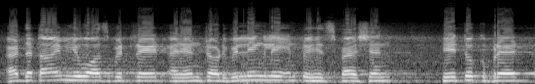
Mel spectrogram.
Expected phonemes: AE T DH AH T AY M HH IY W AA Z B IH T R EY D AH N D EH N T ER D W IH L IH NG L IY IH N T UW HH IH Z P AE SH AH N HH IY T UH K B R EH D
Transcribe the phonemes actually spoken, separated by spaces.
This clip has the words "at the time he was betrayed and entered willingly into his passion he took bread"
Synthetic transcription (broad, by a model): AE T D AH T AY M HH IY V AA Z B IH T R EY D AH N D EH N T ER D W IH L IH NG L IY IH N T UW HH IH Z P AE SH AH N HH IY T UH K B R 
